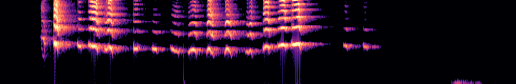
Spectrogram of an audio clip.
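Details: Indoors, a three-year-old male pet cockatiel whistles his favourite song: a quick series of about twelve bright, even whistled notes, slightly rising toward the end, then two softer notes and a faint low thump.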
